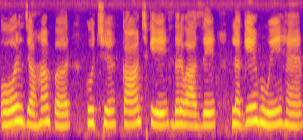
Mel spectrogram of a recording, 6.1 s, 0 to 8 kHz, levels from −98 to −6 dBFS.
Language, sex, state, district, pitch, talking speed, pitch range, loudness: Hindi, female, Punjab, Pathankot, 240 Hz, 100 wpm, 230-260 Hz, -14 LUFS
